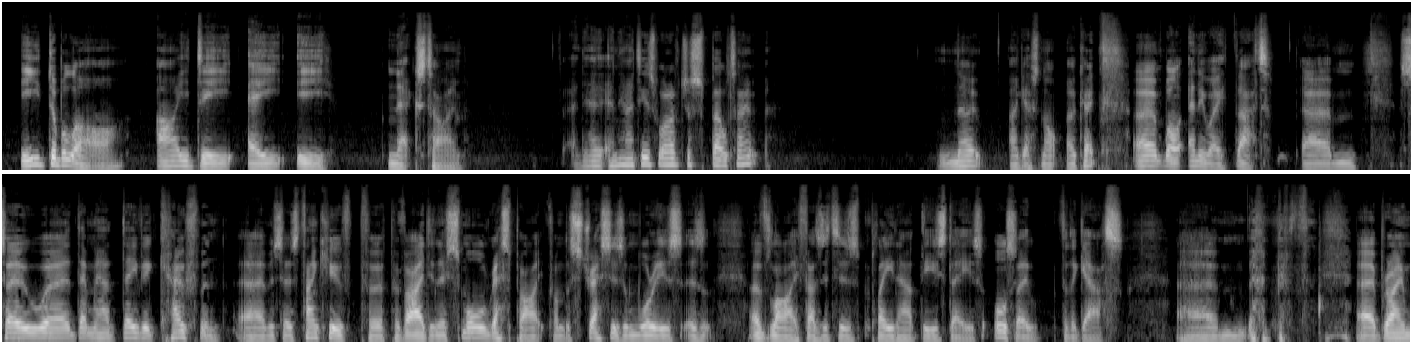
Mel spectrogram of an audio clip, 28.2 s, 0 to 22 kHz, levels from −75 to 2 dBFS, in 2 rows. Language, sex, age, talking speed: English, male, 40-59, 130 wpm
